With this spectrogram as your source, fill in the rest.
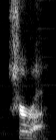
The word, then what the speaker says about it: Truro: So Dawn is saying where she lives is called Truro, but Yep. the local pronounce it Shura.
